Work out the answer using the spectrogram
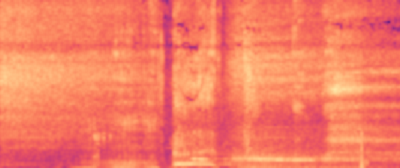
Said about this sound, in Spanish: una respiración profunda antes.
